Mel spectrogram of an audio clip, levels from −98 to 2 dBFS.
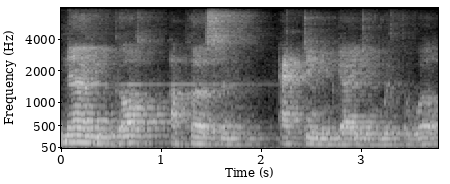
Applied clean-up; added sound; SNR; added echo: neural separator model SepFormer DNS4.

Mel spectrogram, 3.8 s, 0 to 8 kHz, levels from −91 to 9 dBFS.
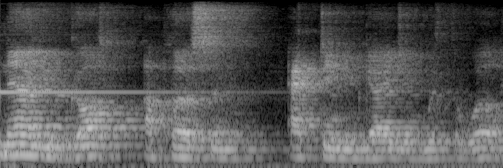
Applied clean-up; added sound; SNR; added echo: none; Keyboard (musical); 14 dB; reverberation time 0.9 s.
